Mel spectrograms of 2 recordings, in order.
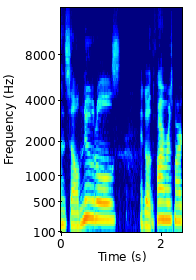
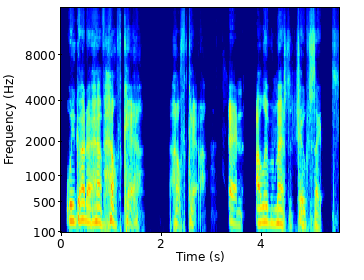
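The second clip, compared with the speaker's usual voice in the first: lower put-on politician voice slipping into country; 3 semitones lower than usual. Drawing a card that asks for an impression: Bernie Sanders impression. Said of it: "Do an impression of Bernie Sanders".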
